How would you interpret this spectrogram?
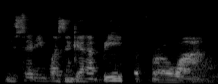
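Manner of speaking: frantic under-the-breath accusation; panicked hush. Retold or imitated. Caught woman panics to narrator.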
